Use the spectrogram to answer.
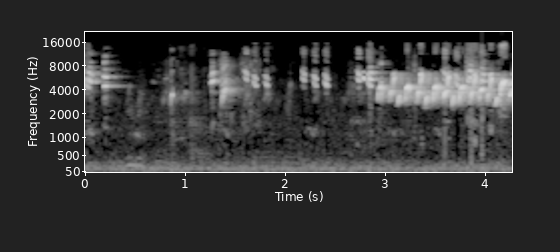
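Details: Goldfinch recorded for songbird training: a few separate high chirps and quick double notes, then a sudden continuous run of fast, bright twittering to the end.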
